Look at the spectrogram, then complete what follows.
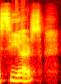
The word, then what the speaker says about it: Sears: एक कंपनी है जिसका प्रोनाउंस करेंगे सीयर्स, SEARS।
